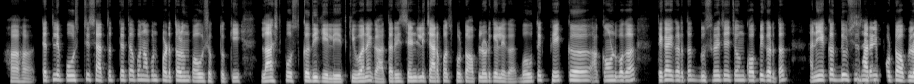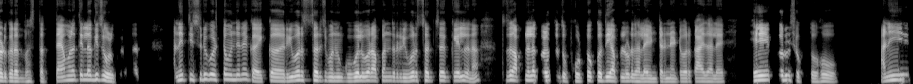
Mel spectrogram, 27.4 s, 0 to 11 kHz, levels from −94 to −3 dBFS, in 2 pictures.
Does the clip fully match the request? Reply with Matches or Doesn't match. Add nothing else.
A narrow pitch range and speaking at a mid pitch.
Doesn't match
